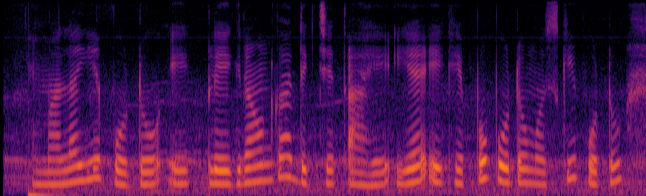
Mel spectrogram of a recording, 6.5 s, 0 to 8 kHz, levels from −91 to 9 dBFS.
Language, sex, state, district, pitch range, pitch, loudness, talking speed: Hindi, female, Maharashtra, Aurangabad, 195-245 Hz, 210 Hz, -30 LUFS, 140 wpm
